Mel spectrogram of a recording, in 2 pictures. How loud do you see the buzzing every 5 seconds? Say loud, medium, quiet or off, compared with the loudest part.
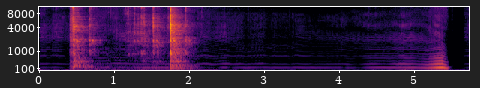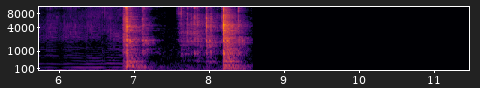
quiet, loud, off.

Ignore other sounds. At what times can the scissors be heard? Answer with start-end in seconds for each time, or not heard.
0.4-2.1, 6.8-8.6.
